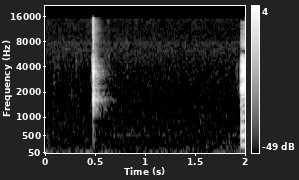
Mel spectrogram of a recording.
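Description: A single short, sharp click about half a second in, over quiet room tone.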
